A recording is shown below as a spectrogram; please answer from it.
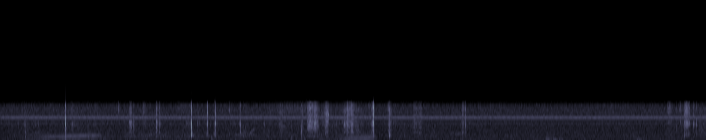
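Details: Chubby pet cat Midnight snoring while asleep indoors in a basement: soft, whistled, slightly rising tonal snores in two bursts, with faint clicks and a steady electrical hum.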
